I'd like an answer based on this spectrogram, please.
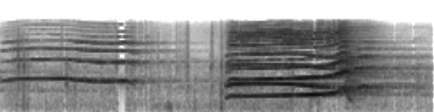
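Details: Indri calling in the morning at Andasibe, Madagascar: a long, steady, wailing tone, a short pause, then a louder, sustained wail that swoops upward at the end. Rich harmonics, eerie and siren-like.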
